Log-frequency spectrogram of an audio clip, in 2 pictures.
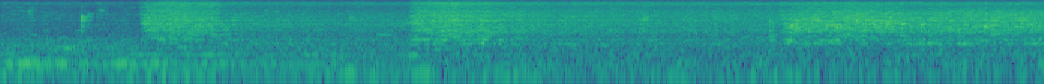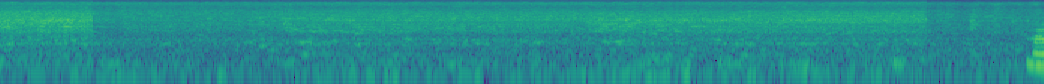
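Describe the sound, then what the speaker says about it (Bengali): Fish frying in hot oil, a loud broadband hissing sizzle that surges in bursts and steps between louder and quieter stretches, close and without talk. "তেল গরম হয়ে গেছে, দিয়ে দিব মাছ।"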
